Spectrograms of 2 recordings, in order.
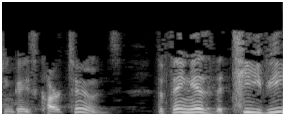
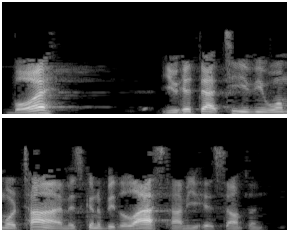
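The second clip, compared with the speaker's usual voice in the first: heavy deep dad voice, dropped low; 4 semitones lower than usual. Retelling what his father said to him as a boy, imitating a deep voice. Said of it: "and he had this deep voice".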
